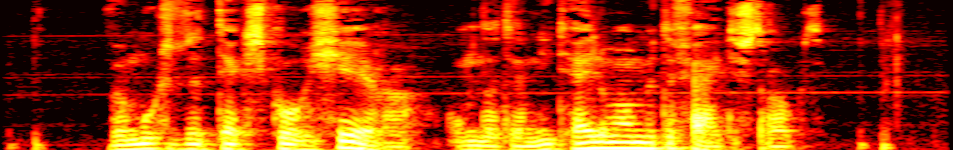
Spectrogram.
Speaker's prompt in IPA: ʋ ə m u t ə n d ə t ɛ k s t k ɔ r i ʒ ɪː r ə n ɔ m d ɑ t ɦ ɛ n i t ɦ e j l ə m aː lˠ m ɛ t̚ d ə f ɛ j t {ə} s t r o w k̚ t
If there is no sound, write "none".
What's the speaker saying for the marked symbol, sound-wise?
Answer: ə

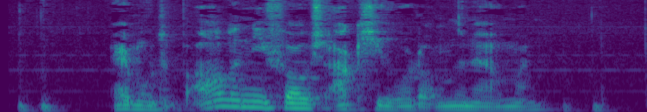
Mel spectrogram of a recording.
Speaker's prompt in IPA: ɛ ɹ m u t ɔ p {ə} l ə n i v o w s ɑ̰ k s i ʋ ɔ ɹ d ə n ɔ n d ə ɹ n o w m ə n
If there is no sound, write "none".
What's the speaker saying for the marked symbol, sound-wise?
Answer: ɑ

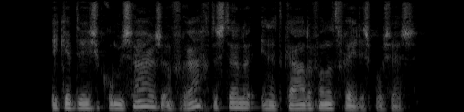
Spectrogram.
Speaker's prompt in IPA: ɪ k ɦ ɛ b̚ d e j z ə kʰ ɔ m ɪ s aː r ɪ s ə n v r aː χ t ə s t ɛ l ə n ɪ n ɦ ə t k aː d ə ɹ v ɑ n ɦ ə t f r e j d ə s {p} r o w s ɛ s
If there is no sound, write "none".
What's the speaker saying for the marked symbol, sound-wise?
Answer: p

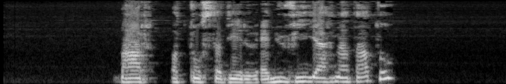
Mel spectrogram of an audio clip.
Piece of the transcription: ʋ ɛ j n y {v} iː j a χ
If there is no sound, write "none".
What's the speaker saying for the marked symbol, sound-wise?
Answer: v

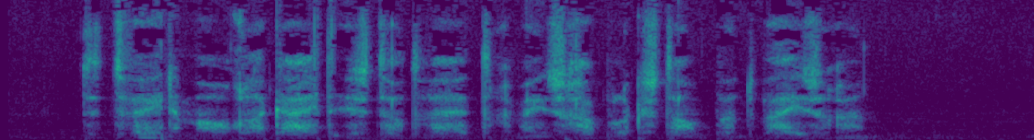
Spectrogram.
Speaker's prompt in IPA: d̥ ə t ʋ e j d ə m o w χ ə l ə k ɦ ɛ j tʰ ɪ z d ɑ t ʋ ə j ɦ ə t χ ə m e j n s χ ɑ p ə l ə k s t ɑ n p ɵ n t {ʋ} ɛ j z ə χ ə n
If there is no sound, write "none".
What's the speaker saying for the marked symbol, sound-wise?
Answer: ʋ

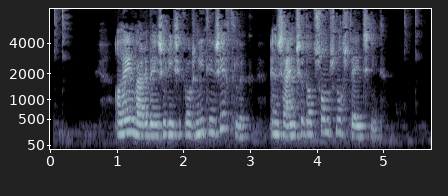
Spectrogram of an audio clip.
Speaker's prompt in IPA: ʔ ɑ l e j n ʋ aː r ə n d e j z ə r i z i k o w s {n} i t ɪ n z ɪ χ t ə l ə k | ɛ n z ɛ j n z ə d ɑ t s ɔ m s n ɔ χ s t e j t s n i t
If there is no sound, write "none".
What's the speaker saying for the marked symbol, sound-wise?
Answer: n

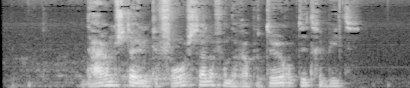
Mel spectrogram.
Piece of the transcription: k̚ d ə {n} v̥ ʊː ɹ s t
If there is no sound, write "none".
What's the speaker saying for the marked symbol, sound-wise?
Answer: none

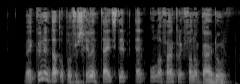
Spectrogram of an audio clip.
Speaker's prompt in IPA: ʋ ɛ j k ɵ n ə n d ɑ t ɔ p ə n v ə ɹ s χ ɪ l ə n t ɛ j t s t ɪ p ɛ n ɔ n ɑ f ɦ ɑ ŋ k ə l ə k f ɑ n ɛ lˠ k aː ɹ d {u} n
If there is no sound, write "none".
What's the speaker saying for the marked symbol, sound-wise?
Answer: u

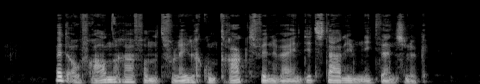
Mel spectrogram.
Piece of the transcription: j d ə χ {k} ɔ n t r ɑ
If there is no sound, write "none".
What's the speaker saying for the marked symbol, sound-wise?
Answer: k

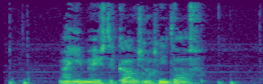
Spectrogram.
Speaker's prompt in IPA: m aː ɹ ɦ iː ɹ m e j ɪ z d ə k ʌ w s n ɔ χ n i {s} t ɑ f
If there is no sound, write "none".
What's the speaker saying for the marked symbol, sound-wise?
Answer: none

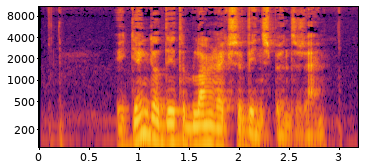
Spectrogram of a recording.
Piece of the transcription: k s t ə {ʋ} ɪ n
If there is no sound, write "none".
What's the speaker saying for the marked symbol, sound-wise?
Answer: ʋ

